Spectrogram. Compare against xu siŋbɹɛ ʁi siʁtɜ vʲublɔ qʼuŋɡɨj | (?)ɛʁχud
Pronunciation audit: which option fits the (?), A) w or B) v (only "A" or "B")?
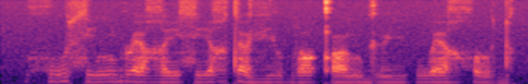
A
